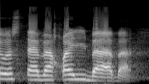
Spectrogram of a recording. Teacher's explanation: قاف کی زبر کے ساتھ لام کو ملا دیں گے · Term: حذف کا قاعدہ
